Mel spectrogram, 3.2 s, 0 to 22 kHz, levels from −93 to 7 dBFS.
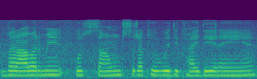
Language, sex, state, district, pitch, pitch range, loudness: Hindi, female, Uttar Pradesh, Budaun, 210 Hz, 205-215 Hz, -17 LUFS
